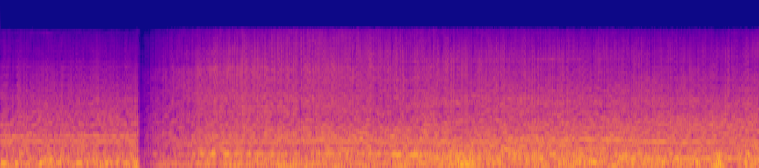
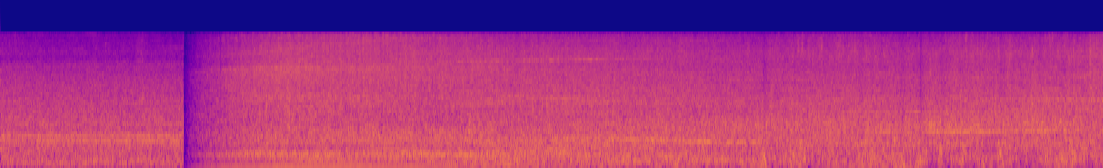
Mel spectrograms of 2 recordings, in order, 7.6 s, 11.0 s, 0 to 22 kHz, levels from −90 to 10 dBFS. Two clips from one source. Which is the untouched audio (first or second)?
second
